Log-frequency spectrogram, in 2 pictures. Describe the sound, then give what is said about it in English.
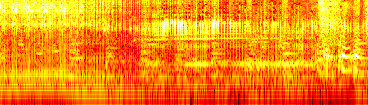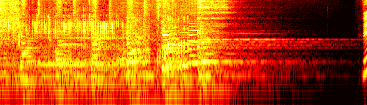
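A human voice imitates an elephant seal call: a loud, guttural belching rumble with pulsing throaty bursts, sustained for several seconds before cutting off into near silence. “let's try and make that elephant seal sound.”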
